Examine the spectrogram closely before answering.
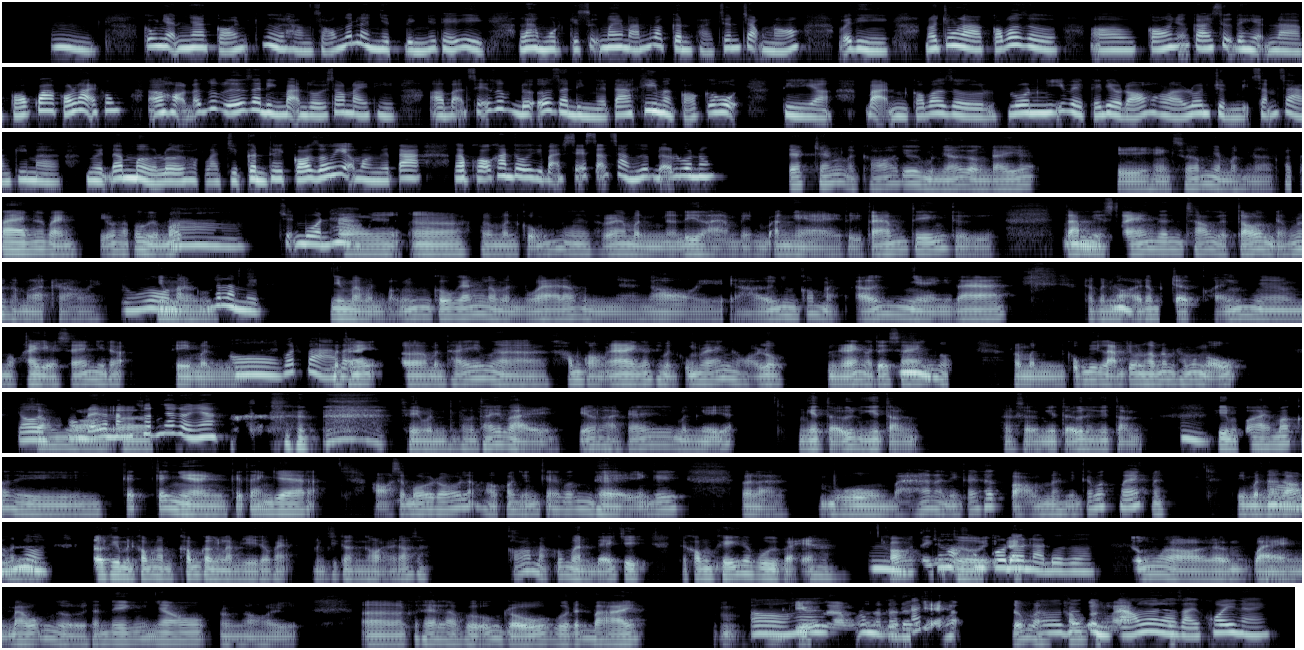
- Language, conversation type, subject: Vietnamese, podcast, Gia đình bạn có truyền thống nào khiến bạn nhớ mãi không?
- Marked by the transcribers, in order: tapping; chuckle; other background noise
